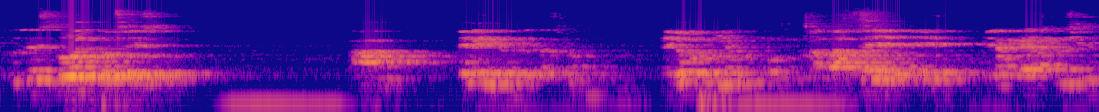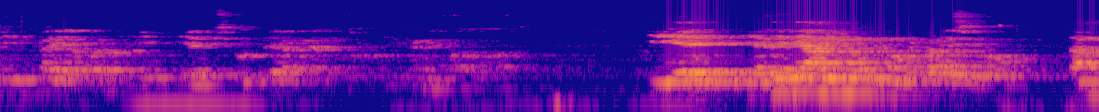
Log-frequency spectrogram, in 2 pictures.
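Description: A man speaks through a microphone in a large echoing hall, reading out with pauses.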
